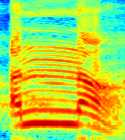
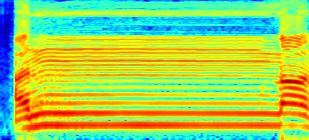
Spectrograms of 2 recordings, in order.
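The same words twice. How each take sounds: First: The vowel is short and plain without wavering. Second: The vowel is long, stretched and wavering in pitch. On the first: The speaker calls it right. "बस अन्ना बस" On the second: The speaker calls it wrong. "अन्ना नहीं है, फिर अं भी घुमाएगा, बहुत ऊंचा नीचा करेगा उसको"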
